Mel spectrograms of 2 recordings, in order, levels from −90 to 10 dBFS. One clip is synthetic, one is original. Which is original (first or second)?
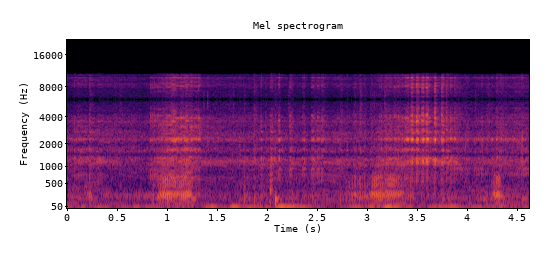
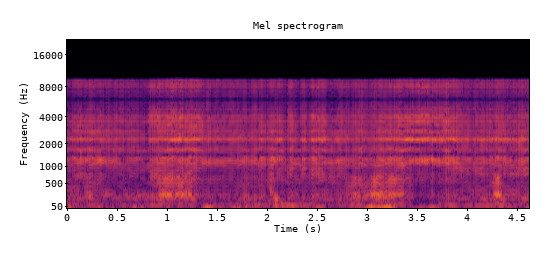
first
